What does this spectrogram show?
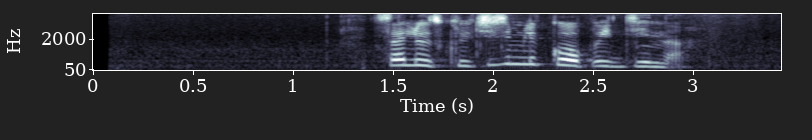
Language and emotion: Russian, positive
